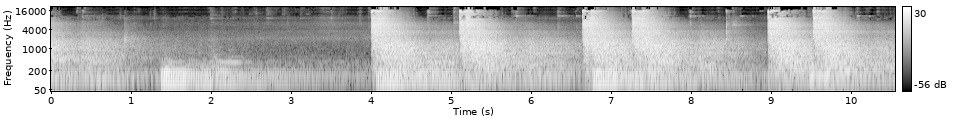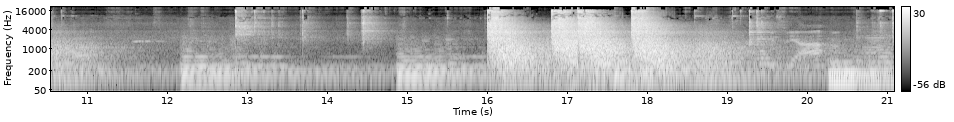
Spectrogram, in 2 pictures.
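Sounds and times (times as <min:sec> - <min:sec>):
pistol shots ringing: 0:00.0 - 0:01.4, 0:03.4 - 0:11.3, 0:12.8 - 0:14.9, 0:16.0 - 0:19.7
background music: 0:00.0 - 0:21.0.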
